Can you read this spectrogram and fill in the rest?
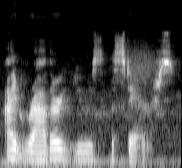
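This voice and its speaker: A woman's voice: sits low, big pitch swings, slow, creaky, a little hiss or hum, heavily acted, low-quality recording. A woman voicing a polite, earnest young male bear from a storybook, slightly hesitant.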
